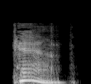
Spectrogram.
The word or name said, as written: capless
